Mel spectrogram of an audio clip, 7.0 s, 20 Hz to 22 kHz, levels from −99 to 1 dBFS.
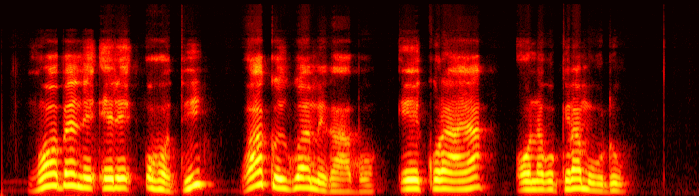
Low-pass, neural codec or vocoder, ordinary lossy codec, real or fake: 19.8 kHz; autoencoder, 48 kHz, 128 numbers a frame, DAC-VAE, trained on Japanese speech; Opus, 32 kbps; fake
